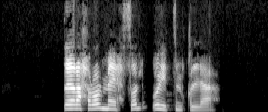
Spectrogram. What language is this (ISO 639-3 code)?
kab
